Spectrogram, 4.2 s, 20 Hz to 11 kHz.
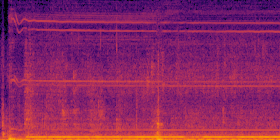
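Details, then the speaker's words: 2000 Camaro, turbo 5.3 with 190k+ miles and twin 450 fuel pumps, primary-side pump primed directly while diagnosing wiring; steady even electric buzz, no surging or stutter, reaching 45 PSI; normal fuel pump priming. "yep there's 45 PSI"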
